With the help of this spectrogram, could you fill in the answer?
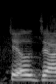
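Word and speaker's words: tilde: Tilda is the pronunciation. Oh, Tilda. Oh, so it's not title, it's Tilda.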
